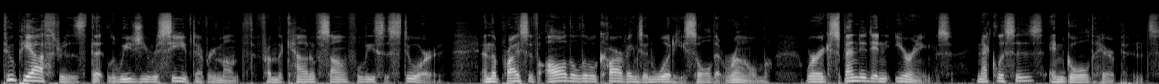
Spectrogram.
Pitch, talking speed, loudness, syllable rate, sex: 115 Hz, 195 wpm, -21 LUFS, 5.4 syllables/s, male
